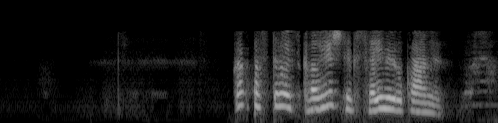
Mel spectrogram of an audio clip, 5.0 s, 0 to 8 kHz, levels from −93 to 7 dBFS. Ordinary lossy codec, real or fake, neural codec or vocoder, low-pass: AAC, 16 kbps; fake; codec, 16 kHz, 1 kbps, FreqCodec, smaller model; 7.2 kHz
